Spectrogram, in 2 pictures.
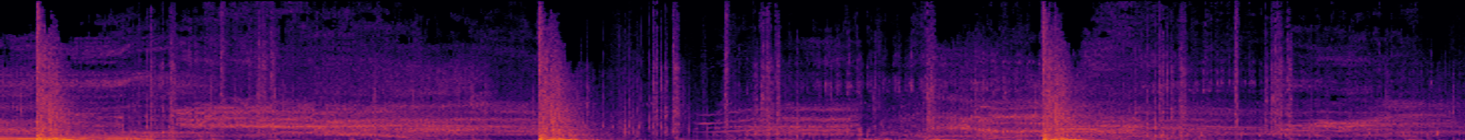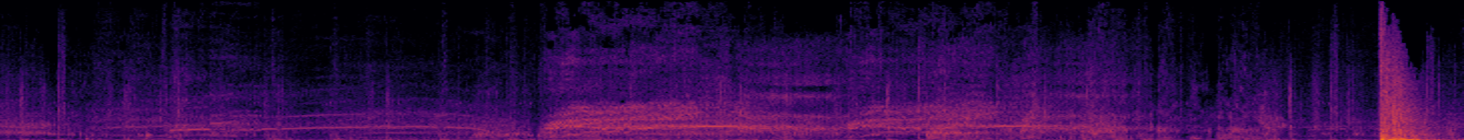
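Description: A shotgun fires loud single blasts.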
